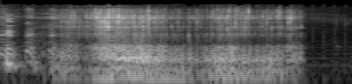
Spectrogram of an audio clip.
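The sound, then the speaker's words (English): A drink brought by Urban Forest being gulped down after a toast: about two seconds of continuous wet, gurgling swallowing, fairly loud and rough, ending abruptly in near silence. “This is what it sounds like going down.”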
